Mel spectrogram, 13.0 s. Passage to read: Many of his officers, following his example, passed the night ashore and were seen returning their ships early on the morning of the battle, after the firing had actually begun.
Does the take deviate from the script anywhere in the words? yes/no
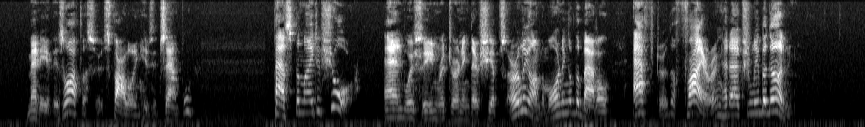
no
